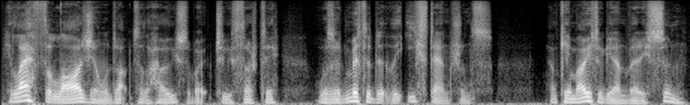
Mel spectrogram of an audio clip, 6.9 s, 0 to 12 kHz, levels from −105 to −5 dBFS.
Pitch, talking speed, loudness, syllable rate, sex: 95 Hz, 215 wpm, -21 LUFS, 6.2 syllables/s, male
